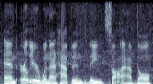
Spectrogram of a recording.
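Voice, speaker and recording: Hoarse, rambling young-sounding man. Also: a little high, expressive, unhurried, faint music behind. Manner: rambling and slangy, heavy on filler words. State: hoarse, voice cracking. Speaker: video essay host. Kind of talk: casual anime commentary monologue.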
